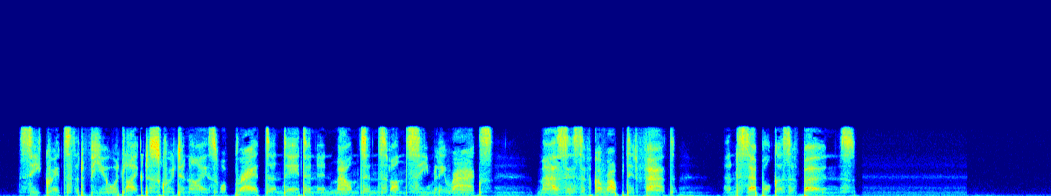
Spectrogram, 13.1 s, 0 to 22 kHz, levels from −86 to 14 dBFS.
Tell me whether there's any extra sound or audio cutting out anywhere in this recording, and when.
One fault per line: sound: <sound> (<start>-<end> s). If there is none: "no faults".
no faults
